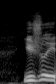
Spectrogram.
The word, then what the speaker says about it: usually: what it's going with usually is an interesting word because it can have either three or four syllables the primary stress is on the first syllable you remaining syllables Ali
